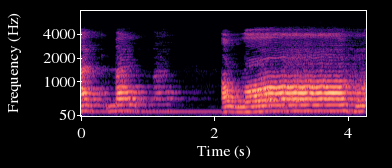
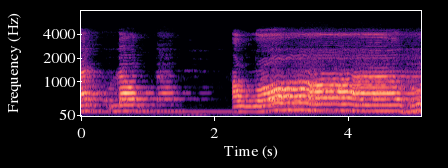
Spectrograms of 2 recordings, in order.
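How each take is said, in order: Both takes have the same delivery.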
